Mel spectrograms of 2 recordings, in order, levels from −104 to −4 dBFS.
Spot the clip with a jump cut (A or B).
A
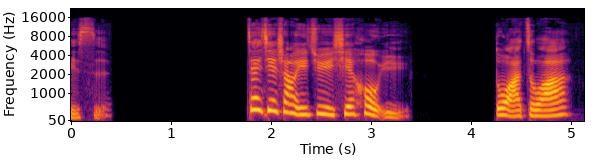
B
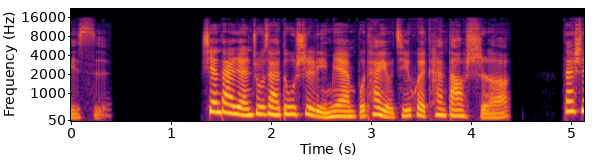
B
